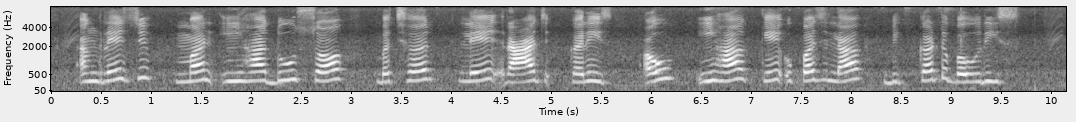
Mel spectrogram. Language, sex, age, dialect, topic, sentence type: Chhattisgarhi, female, 18-24, Western/Budati/Khatahi, agriculture, statement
